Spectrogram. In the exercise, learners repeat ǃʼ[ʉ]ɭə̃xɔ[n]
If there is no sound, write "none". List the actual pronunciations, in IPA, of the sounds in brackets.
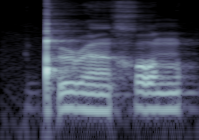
ʉ, n

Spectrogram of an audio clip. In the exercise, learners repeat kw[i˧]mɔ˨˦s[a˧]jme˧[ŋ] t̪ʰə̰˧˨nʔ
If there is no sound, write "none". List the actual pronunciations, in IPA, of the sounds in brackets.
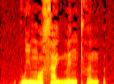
i˧, a˧˩, ŋ

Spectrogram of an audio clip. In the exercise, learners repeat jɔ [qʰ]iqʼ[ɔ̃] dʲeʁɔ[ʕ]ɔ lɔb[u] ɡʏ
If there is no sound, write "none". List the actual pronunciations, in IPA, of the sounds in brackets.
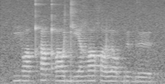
qʰ, ɔ, χ, ʏ

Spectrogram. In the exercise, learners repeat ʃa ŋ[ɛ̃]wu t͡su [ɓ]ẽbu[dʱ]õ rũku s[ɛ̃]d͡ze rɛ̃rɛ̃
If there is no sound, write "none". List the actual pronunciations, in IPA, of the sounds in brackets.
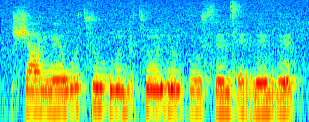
ɛ̃, ɡʷ, t͡s, ɛ̃

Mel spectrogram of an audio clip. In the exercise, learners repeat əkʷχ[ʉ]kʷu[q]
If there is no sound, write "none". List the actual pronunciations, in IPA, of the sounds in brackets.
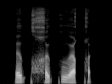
ʉ, q

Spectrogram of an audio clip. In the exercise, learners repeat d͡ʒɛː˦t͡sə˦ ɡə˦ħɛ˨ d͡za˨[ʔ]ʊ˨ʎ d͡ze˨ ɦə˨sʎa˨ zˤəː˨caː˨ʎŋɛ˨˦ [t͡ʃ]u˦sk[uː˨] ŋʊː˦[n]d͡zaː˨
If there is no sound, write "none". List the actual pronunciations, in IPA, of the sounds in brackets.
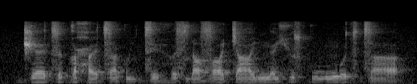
k, ç, uː˨, t͡s

